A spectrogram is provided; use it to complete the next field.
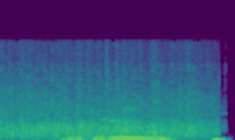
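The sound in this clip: Studio audience applause sound effect: a dense, steady wash of clapping with a sustained vocal whoop riding over it, cutting off abruptly at the end.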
